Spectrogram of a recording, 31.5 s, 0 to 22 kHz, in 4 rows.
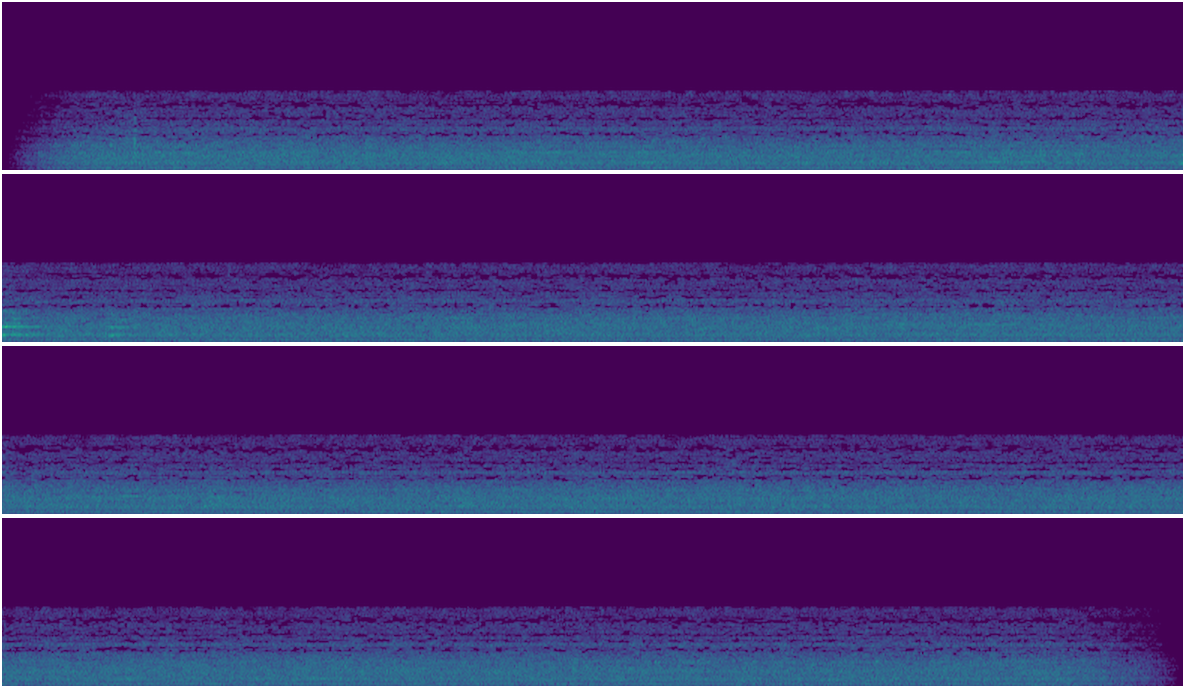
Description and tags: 08.09.09: about 20.00; Tuesday in Sobieszów (one of the Jelenia Góra district, Lower Silesia/Poland); Ignacego Domeyki street; recording of the delicate noise from the paint's factory plus the swoosh of the Wrzosówka river
ambience, factory, g, industrial, jelenia, poland, river, sobiesz, swoosh, w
